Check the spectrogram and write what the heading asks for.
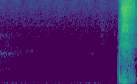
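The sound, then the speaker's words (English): A single sudden, loud sneeze bursts out close to the microphone after a stretch of near silence, sharp and breathy, and cuts off almost immediately. “Well, like, no, when you did your sneeze, you said, I do.”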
